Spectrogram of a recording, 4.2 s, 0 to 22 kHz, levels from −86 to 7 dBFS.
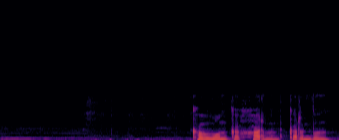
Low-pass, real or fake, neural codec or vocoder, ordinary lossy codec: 7.2 kHz; fake; codec, 16 kHz, 2 kbps, FunCodec, trained on Chinese and English, 25 frames a second; none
